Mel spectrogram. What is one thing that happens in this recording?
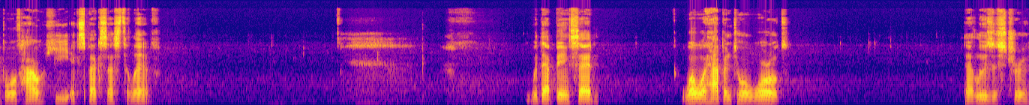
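A man speaks calmly close by, in short phrases with pauses.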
